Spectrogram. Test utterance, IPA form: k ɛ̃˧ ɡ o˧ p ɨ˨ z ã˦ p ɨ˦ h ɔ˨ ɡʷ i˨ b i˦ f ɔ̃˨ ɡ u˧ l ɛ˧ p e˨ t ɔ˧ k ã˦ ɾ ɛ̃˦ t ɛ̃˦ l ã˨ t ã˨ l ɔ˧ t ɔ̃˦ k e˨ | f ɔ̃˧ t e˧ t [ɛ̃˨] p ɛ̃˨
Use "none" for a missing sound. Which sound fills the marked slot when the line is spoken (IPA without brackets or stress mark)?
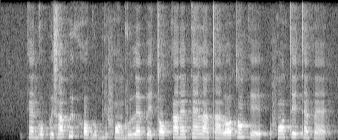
ɛ̃˨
